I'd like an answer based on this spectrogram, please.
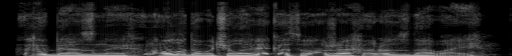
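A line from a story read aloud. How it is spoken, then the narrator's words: Lazy command. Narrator (Russian): лениво приказал граф Михайлов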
